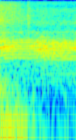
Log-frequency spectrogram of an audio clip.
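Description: A brief, buzzy sheep bleat from the video game Sheep Quest, loud and close, with a steady nasal tone that fades within a second.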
